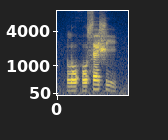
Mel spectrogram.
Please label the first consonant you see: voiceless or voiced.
voiced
